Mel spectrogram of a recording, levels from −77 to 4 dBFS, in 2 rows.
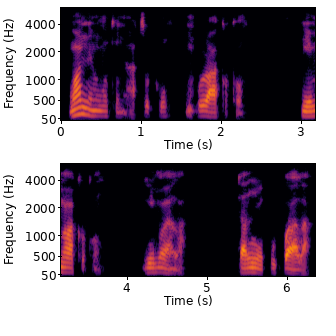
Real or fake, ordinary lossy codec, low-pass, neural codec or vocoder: fake; none; 5.4 kHz; codec, 16 kHz, 2 kbps, FreqCodec, larger model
